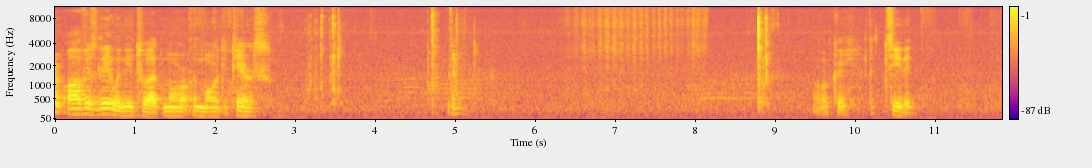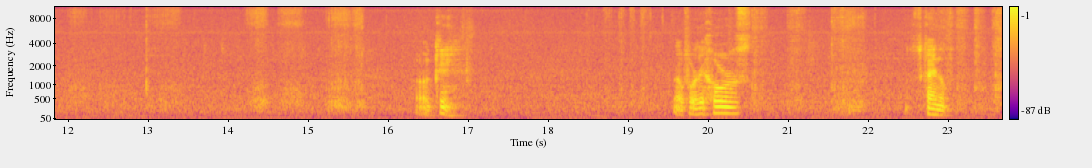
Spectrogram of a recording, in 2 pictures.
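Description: A stick of charcoal scratches softly across a canvas.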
